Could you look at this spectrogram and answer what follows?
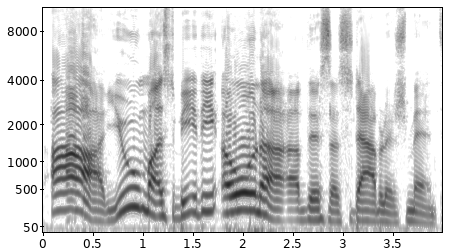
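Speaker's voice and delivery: grand, slow theatrical royalty; overacted regal address; hammed-up king. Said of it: "hamming it up when it comes to the acting".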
